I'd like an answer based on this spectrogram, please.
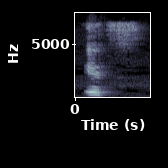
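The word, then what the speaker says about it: עץ: A próxima palavra é um Ain. É mudo, portanto. E aqui eu tenho Serê. Serê tem som de E. E aqui eu tenho tsatsufit, que faz aquele sonzinho no final de TS. Então, eu tenho ets.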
